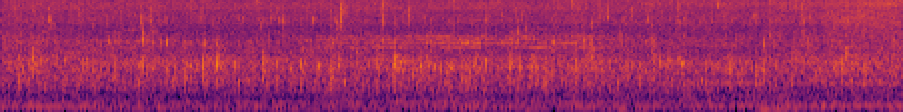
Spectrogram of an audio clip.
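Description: A pot of vendakkai kuzhambu, a South Indian okra curry, bubbles and simmers steadily, a dense, continuous gurgling hiss with a low hum underneath, close and fairly loud.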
